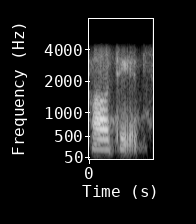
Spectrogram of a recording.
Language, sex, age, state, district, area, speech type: Odia, female, 18-30, Odisha, Subarnapur, urban, conversation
